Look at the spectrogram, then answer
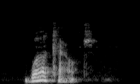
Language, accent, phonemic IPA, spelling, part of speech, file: English, Southern England, /ˈwɜːk.aʊ̯t/, workout, noun, LL-Q1860 (eng)-workout.wav
- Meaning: 1. An exercise session; a period of physical exercise 2. A schedule or program of specific exercises, especially one intended to achieve a particular goal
